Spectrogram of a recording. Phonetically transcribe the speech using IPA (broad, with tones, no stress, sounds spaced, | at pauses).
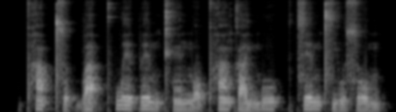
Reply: pʰ ã˦ p̚ t͡s o˨ ʔ b a˦ ʔ pʰ w e˥˧ p e˥˧ m kʰ ẽ˧ n̪ ɔ˨˩ pʰ ã˦ k a˧ j m u˦ | t͡s e˦ m t͡s j u˨˩ s o˧ m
